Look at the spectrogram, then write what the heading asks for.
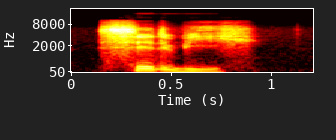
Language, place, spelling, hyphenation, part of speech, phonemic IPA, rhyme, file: Occitan, Béarn, servir, ser‧vir, verb, /səɾˈβi/, -i, LL-Q14185 (oci)-servir.wav
- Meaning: 1. to serve 2. to be useful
